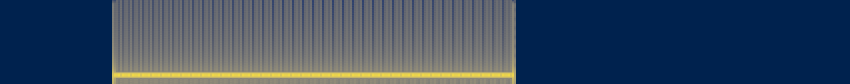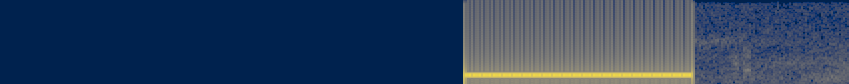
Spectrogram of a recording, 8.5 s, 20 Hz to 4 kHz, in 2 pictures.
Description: Ringback tone (North America), 440 + 480 Hz.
